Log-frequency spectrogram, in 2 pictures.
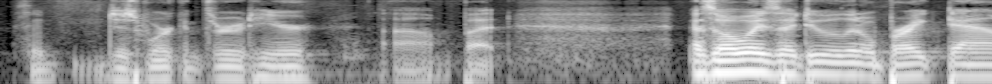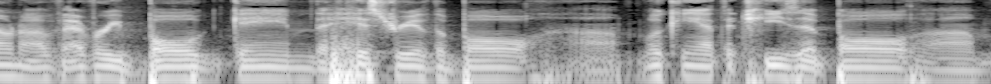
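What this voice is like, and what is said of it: Rough, hoarse voice. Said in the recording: “I lost my voice a little bit getting over the flu ... my voice is still a little rough.”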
